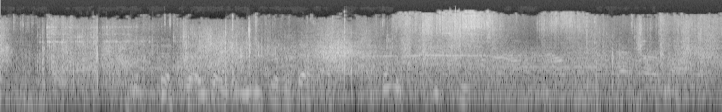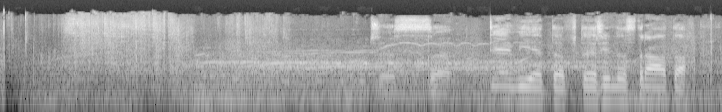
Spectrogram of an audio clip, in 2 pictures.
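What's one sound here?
Skis scrape and hiss across icy snow in fast turns.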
